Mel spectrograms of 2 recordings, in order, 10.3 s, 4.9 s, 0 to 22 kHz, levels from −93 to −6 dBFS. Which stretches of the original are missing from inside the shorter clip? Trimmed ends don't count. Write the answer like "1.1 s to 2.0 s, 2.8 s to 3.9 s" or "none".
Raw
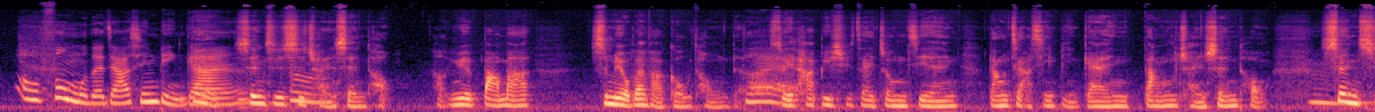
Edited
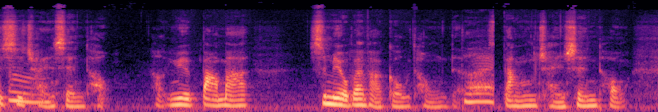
5.8 s to 8.5 s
